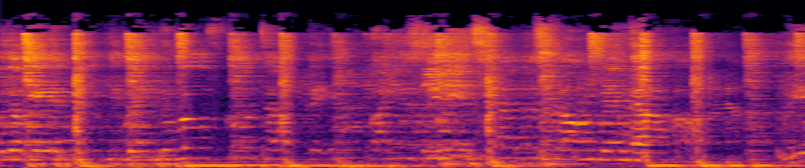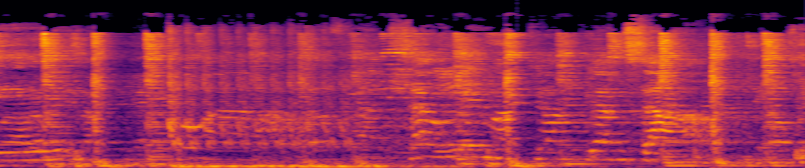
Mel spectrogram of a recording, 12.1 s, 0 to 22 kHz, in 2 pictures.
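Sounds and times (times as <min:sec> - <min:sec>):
loud bass-heavy music: 0:00.0 - 0:12.0.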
